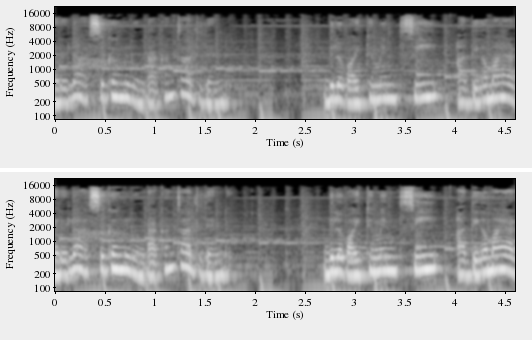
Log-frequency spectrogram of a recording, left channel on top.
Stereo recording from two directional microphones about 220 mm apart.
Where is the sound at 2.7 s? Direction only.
15° right (ahead or behind).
